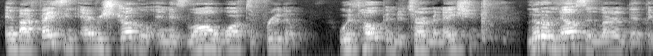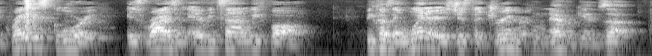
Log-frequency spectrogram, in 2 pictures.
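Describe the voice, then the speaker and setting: A man with a fairly high-pitched voice reads a storybook aloud for children. He sometimes trips on a word and repeats the phrase. The recording is echoey, as in a bare room at home. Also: normal speed, dark tone. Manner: stumbles and rereads phrases as he reads. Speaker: father hosting a children's read-along channel. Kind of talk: reading a picture book aloud.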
